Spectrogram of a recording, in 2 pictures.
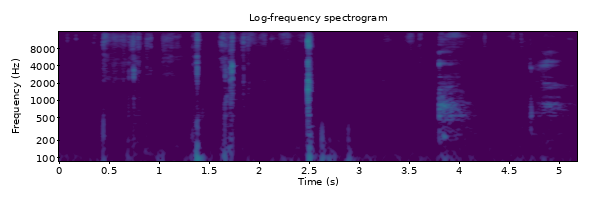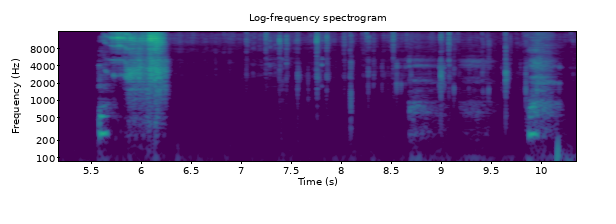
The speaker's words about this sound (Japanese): どうでしょう。パチパチといった音が不思議ですよね。このまま優しくお耳をマッサージしていきますので、音を楽しまれながらゆったりとリラックスしていてくださいね。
